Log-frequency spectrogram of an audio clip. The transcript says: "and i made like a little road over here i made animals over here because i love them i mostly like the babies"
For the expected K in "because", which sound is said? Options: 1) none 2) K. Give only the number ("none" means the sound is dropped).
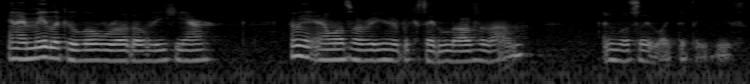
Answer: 2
